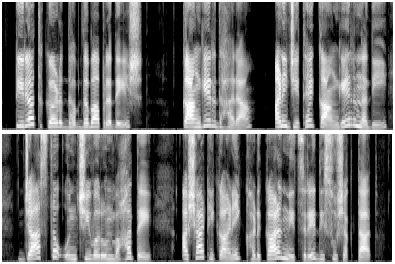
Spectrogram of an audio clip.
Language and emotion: Marathi, neutral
